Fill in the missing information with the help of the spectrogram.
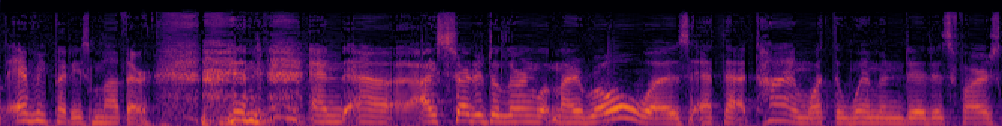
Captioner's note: laughter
